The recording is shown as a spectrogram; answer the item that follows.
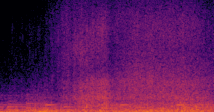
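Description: Sea waves breaking and washing up on a beach, the surf swelling about half a second in, with soft background music underneath.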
